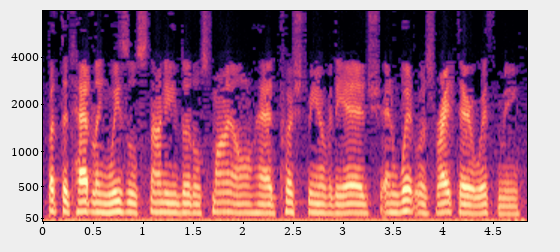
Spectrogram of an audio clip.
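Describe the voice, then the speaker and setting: A young man reading a novel aloud, casual and unpolished. He rambles, drops in chatty asides and stops to find his place again. His tone is mellow and on the dark side. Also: mid-range voice, level tone, a little fast, a little hiss or hum, poor audio. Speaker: book reader, channel host.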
